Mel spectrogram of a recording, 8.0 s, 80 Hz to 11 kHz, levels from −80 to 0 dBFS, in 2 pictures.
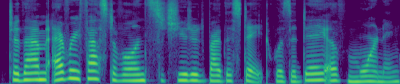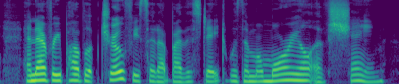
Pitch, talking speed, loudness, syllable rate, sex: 220 Hz, 205 wpm, -19 LUFS, 5.9 syllables/s, female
